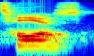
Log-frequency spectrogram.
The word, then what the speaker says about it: tiers: Tiers is pronounced the same way as tears. It's just spelt differently.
